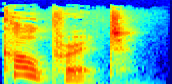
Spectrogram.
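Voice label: "culprit", British English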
